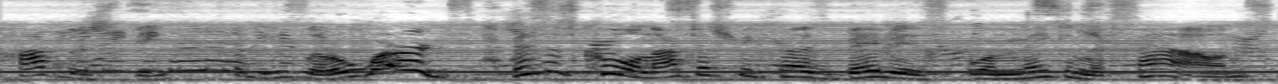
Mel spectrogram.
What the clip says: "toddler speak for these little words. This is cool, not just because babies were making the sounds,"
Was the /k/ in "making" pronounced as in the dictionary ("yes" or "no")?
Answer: yes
